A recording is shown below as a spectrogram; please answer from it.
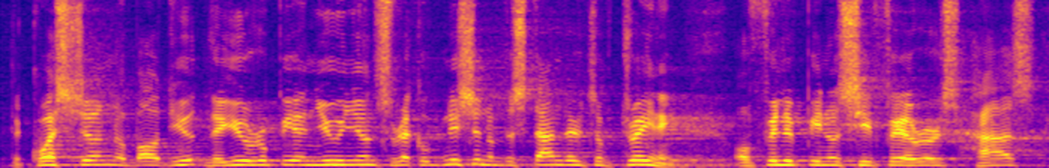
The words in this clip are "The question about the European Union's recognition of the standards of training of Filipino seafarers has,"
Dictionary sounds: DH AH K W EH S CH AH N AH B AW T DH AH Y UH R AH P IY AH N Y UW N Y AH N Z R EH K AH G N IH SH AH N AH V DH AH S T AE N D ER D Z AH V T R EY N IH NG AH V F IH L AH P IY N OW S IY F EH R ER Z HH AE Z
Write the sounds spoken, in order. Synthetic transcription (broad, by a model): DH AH K W EH S CH AH N AH B AW T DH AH Y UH R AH P IY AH N Y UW N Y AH N S R EH K AH G N IH SH AH N AH V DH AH S T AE N D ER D S AH V T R EY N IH NG AH V F IH L AH P IY N OW S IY F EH R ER S HH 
